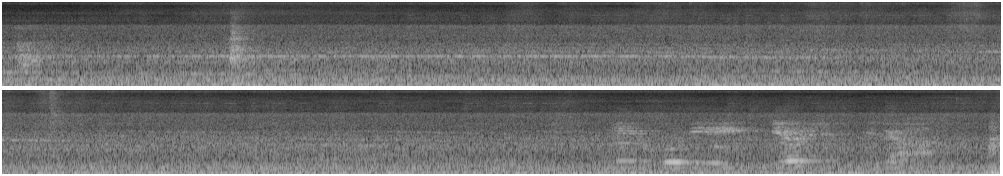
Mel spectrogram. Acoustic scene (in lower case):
subway train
